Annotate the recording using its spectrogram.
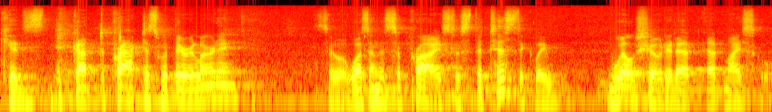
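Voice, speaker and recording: An ordinary speaking voice comes from a man with an American accent, medium pitch and fairly even intonation, moving at a moderate pace over light background noise. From California foothills. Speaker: school principal; school principal on panel. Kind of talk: panel talk. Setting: conference panel with audience. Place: hall. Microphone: lapel.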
